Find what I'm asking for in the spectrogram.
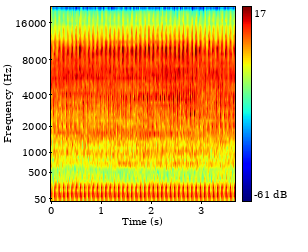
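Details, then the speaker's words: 2022 Royal Enfield Classic 350 (stolen and recovered) at idle before valve adjustment: steady single-cylinder thump with light quick top-end tick on each beat, loose valve clearance; a lower-end tap later suspected to be an exhaust joint blow. "you can sort of hear the top end that happing but also it's doing it from the bottom end as well so we got the top end tick and from the bottom end as well"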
